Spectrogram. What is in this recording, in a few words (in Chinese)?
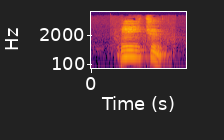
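"依据" Mandarin Chinese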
